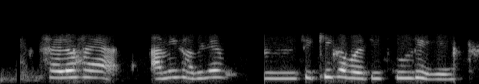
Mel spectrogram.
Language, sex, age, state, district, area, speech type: Bengali, female, 18-30, West Bengal, Purba Bardhaman, urban, conversation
